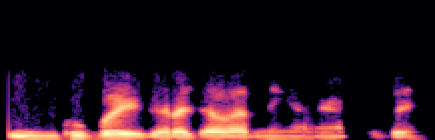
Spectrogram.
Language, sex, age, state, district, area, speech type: Marathi, male, 18-30, Maharashtra, Washim, urban, conversation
